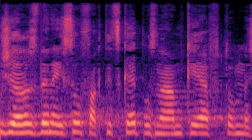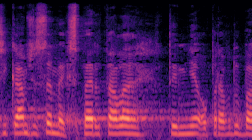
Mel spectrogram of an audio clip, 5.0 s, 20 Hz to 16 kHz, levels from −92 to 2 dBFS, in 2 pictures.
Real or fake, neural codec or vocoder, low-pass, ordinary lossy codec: real; none; 14.4 kHz; AAC, 48 kbps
